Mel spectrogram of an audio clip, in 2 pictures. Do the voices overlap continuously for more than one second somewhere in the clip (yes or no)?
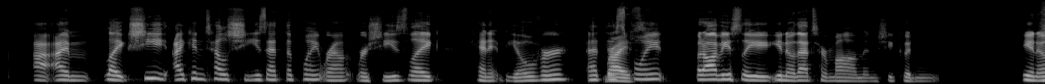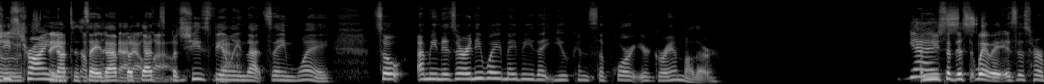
yes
